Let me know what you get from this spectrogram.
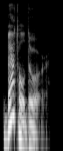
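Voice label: "battledore", British English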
